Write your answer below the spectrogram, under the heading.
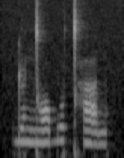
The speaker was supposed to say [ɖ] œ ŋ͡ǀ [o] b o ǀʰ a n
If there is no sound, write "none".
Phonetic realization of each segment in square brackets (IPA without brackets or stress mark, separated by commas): ɖ, ɔ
